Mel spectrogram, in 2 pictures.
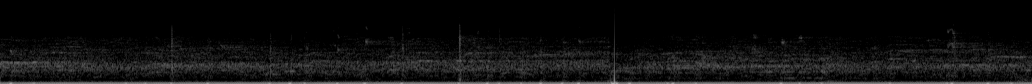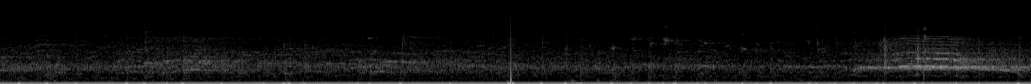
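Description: Players' shoes squeak on an indoor court floor.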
